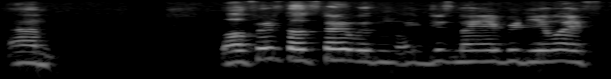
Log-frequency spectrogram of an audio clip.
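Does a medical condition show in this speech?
Yes: quadriplegic cerebral palsy; most of body affected, wheelchair user, needs help holding mic and adjusting position on stage; raising funds for ramp system to access inaccessible stages.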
